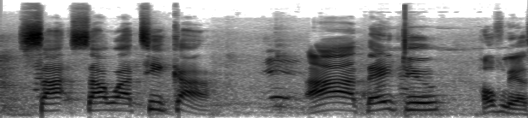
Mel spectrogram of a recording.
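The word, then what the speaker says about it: สวัสดีค่ะ: Sawatika.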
